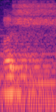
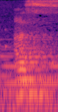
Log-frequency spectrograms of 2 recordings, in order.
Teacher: Kalau shin itu tebal, ash, ya. Kalau sin tanpa titik itu tipis, as.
